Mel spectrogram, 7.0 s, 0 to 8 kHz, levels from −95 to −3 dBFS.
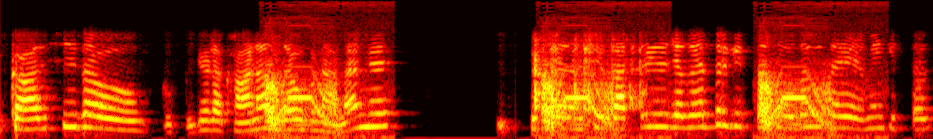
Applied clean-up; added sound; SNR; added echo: none; Printer / Engine; -1 dB; reverberation time 0.2 s.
